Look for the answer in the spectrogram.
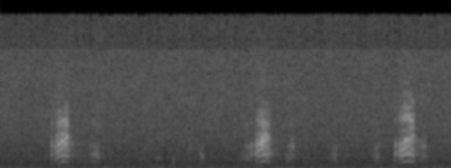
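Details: Acorn Woodpeckers on the Arizona Trail along the Mogollon Rim give three harsh, nasal, cat-like calls, about two seconds apart, over a low rumble of wind.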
